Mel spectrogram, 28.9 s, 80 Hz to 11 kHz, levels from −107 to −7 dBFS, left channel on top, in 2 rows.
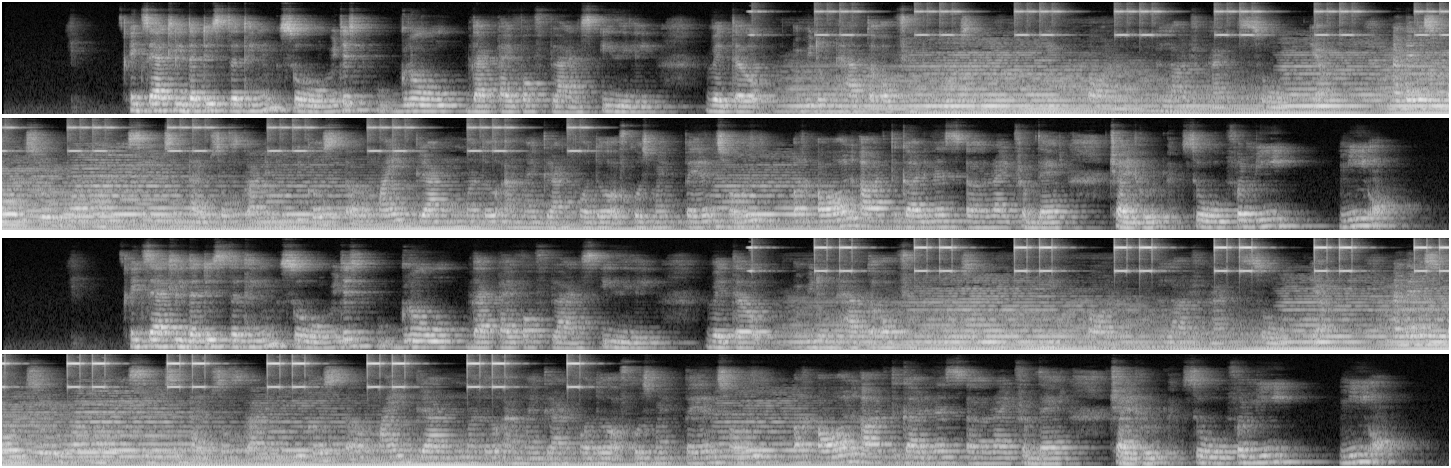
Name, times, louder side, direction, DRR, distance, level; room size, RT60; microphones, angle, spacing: voice 1, 1.2-9.9 10.2-11.3 11.5-13.3 13.6-22.1 22.4-27.3 27.8-28.2, left 2 dB, 50° left, 0 dB, 1.0 m, -31 dB
sound 1, 7.4-7.5 8.1-8.5 9.1-9.5 10.1-10.5 11.1-11.5 12.1-12.5 13.1-13.5 14.1-14.5 15.1-15.5 16.1-16.5 17.1-17.5 18.1-18.5 19.1-19.5 20.1-20.2, right 11 dB, 30° right, 0.3 m, -19 dB
sound 2, 7.5-24.2, left 1 dB, 25° left, 0.7 m, -30 dB
3.6 x 3.1 x 4.7 m, 0.81 s
head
